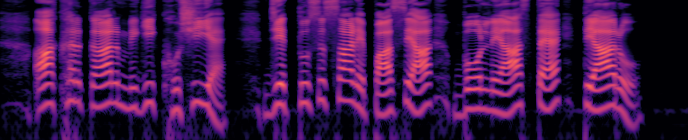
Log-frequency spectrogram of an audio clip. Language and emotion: Dogri, happy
